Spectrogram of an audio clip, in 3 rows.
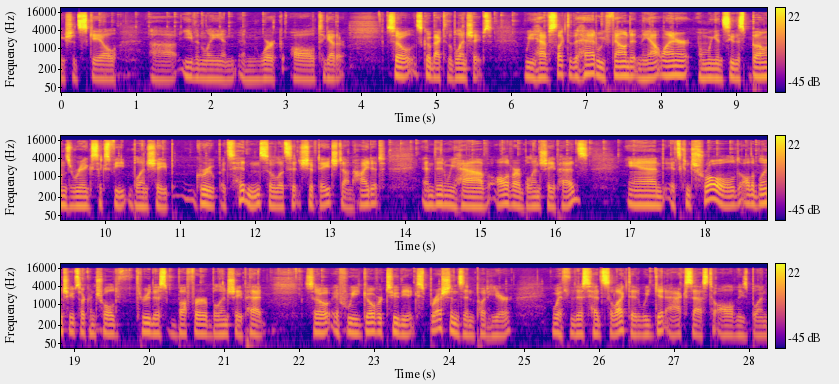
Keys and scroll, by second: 0.5 super+z, 7.1 f, 12.4 shift+h, 19.0 w, 21.2 super+z.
